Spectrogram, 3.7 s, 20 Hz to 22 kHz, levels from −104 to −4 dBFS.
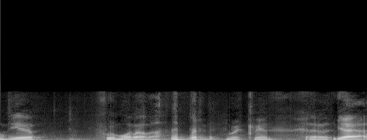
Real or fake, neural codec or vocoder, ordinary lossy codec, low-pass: fake; codec, 16 kHz, 1 kbps, FreqCodec, larger model; none; none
